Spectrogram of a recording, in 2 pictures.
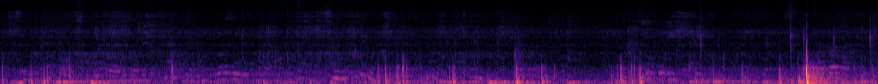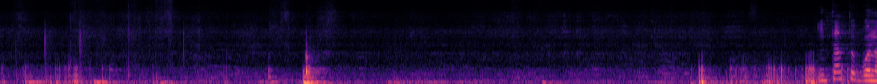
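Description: Several people talk quietly nearby.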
